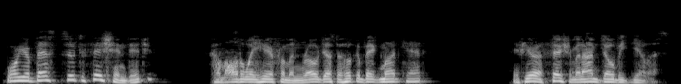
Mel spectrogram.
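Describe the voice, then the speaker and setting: A man voicing a jittery, menacing middle-aged thug with a soft, almost feminine voice and a hint of a refined Southern accent, jabbering fast on a muffled cassette recording. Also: mid-range voice, sing-song, breathy edge, voice pushed up. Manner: jabbering quickly, as if on speed. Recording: muffled, phone-like old cassette audio.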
